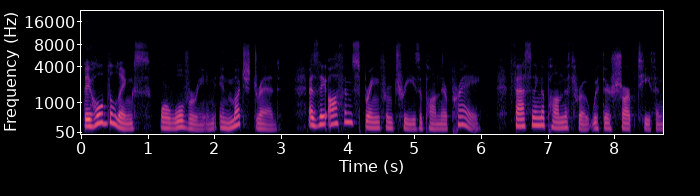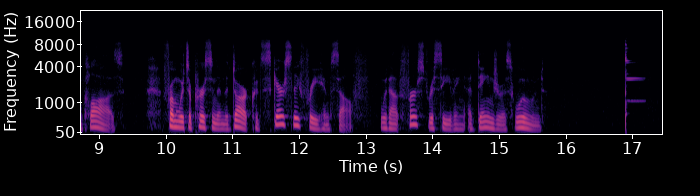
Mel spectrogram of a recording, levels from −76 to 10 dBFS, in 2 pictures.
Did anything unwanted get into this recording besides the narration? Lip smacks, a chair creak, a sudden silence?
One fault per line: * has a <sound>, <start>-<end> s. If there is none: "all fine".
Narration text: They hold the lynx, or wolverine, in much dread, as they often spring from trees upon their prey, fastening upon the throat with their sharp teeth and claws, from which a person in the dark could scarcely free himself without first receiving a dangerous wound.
* has a tap, 16.9-17.2 s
